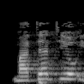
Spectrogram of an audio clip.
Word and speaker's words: matheteuo: Matetio is spelled M-A-T-H-E-T-E-U-O. Matetio. M-A-T-H-E-T-E-U-O.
